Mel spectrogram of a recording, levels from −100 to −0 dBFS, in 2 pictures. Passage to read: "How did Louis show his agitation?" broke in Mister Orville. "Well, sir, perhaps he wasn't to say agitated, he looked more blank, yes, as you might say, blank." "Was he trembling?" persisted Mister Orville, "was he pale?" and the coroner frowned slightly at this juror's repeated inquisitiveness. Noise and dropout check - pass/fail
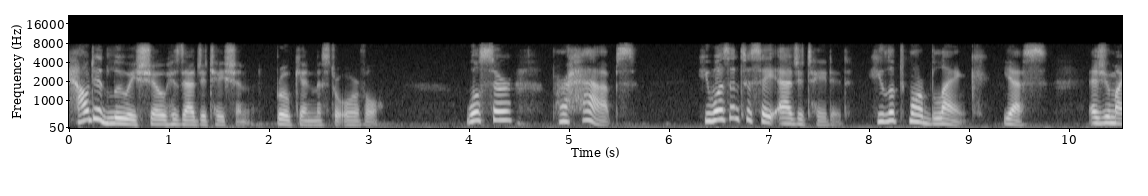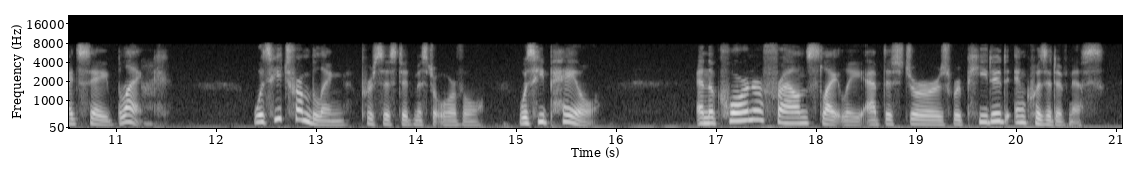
pass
